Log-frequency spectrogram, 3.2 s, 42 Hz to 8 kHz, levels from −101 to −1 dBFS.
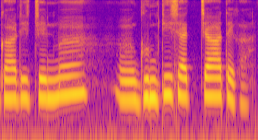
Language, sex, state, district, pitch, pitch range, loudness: Wancho, female, Arunachal Pradesh, Longding, 205 Hz, 200-220 Hz, -15 LUFS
